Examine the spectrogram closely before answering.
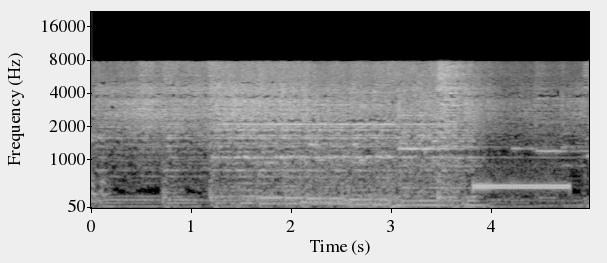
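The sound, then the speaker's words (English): A telephone ringback tone sounds over a phone line while calling a cell phone, steady electronic tones with brief gaps, fairly loud, with no one speaking. “All right, we're calling his cell phone.”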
